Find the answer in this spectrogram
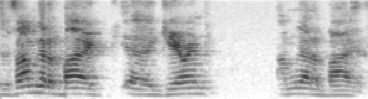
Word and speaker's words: Garand: of his name, And he responded and says it's Garand, like errand, instead of Garand.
